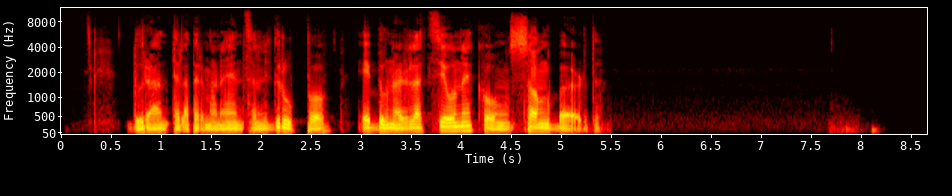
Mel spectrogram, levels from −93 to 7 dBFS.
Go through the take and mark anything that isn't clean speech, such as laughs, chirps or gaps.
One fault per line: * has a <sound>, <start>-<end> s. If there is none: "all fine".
all fine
